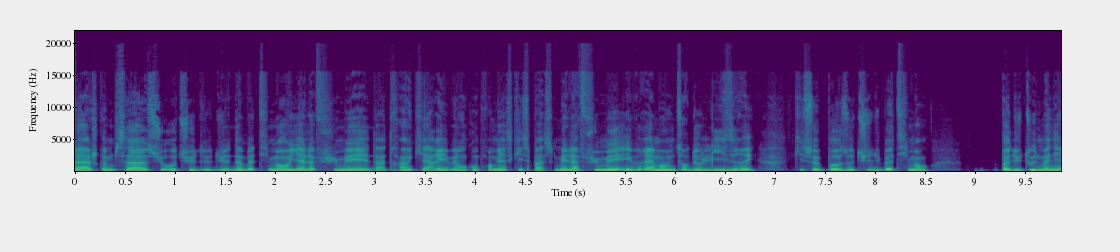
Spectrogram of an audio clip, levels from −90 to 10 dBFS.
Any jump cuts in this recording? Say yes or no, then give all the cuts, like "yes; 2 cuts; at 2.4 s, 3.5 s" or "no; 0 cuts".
no; 0 cuts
